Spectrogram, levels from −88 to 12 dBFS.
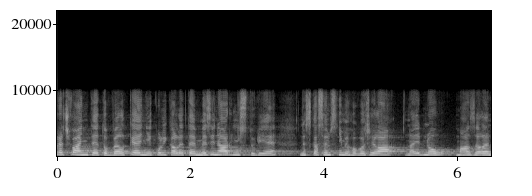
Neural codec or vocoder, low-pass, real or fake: none; 9.9 kHz; real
